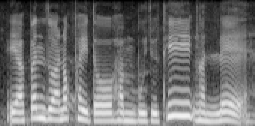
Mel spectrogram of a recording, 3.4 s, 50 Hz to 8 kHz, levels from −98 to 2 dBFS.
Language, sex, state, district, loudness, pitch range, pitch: Wancho, female, Arunachal Pradesh, Longding, -11 LUFS, 185-235 Hz, 195 Hz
